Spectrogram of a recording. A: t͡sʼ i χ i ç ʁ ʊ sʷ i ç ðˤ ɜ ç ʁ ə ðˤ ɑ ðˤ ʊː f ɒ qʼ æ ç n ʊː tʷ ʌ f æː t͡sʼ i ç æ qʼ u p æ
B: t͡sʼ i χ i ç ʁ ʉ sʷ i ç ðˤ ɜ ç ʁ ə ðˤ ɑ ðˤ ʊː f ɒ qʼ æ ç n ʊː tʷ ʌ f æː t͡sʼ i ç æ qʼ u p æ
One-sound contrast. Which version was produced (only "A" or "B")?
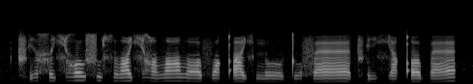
A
